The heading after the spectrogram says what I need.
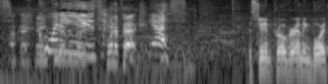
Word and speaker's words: Quinnipiac: how to pronounce Quinnipiac. it. Yes. Yes, Quinnipiac.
